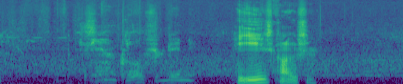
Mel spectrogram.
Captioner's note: whispers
